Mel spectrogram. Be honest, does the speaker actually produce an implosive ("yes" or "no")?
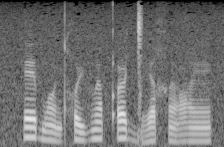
no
